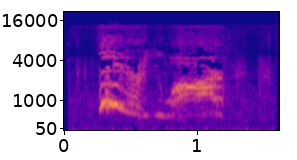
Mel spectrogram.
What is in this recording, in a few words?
grunt; h2dialogue; grunt crazy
